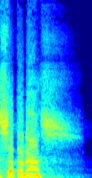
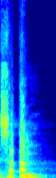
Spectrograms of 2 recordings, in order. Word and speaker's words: Satán: La palabra Satanás, que significa adversario, es un nombre que viene del hebreo. En hebreo no se dice Satanás, se dice Satán, y significa adversario.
